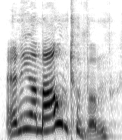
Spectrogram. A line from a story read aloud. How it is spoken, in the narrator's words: sobbed Toad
